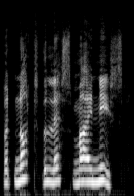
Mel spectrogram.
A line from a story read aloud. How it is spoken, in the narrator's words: cried Mrs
